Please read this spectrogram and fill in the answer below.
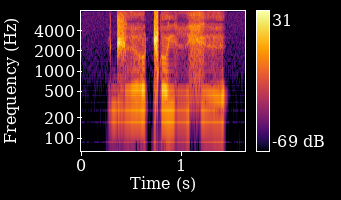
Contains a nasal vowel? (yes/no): no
